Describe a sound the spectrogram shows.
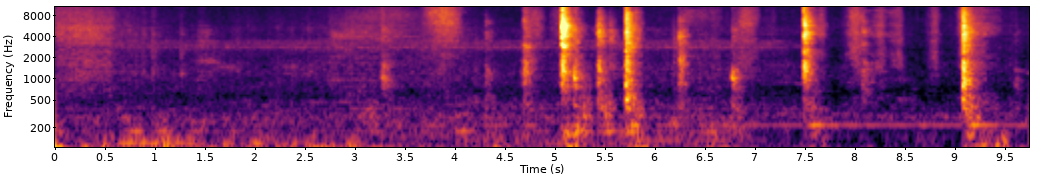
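An elevator motor hums low and steady.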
